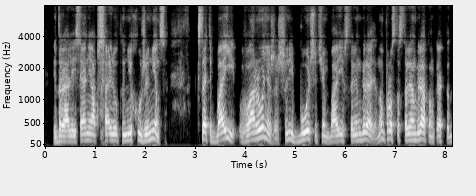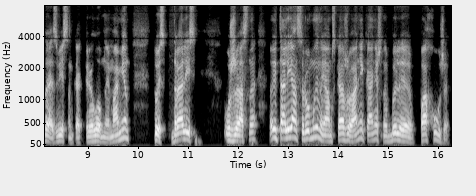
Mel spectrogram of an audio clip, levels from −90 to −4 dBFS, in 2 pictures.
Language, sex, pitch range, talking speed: Russian, male, 120-165 Hz, 150 wpm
